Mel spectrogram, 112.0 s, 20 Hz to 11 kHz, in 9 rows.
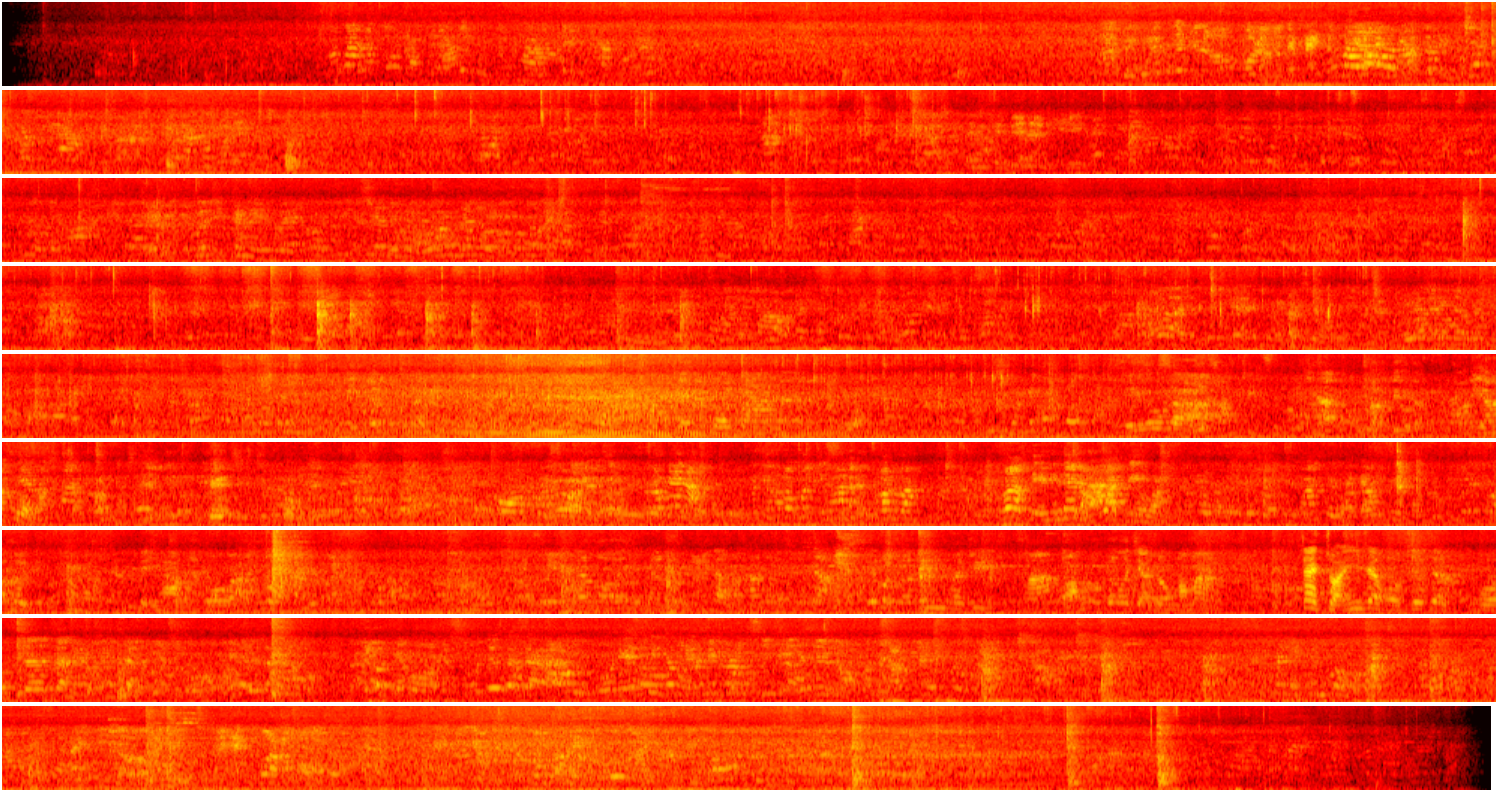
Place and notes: Su'ao Township, Yilan County - walking in the Market
Vegetable market next to the port, Zoom H4n+ Soundman OKM II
